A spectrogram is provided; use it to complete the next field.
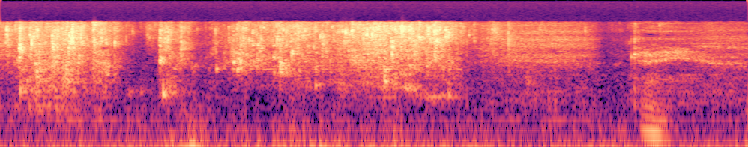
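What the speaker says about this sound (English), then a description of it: "So let's just rinse off." Tap water runs and splashes steadily into a basin during a cutthroat razor shave, close and continuous, with a voice heard briefly over it.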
